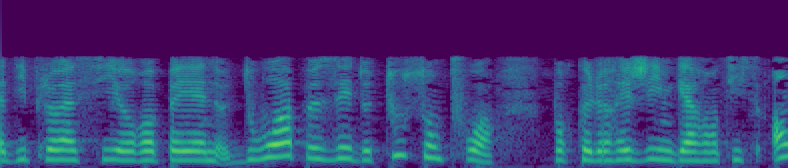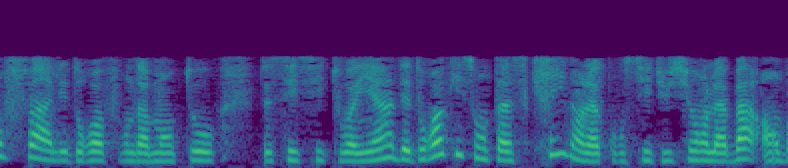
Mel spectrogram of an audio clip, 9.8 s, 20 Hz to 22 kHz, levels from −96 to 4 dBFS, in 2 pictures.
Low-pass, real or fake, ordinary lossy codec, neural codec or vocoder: 5.4 kHz; real; none; none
